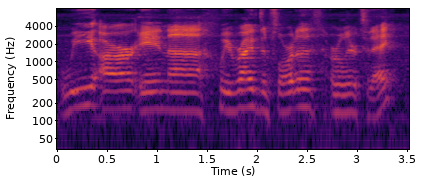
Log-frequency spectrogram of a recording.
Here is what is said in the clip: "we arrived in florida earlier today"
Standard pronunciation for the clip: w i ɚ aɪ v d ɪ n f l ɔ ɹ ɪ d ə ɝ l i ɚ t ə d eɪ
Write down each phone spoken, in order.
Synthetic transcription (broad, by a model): w i ɚ aɪ v d ɪ n f l ɔ ɹ ɪ d ə ɝ l i ɚ t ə d eɪ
